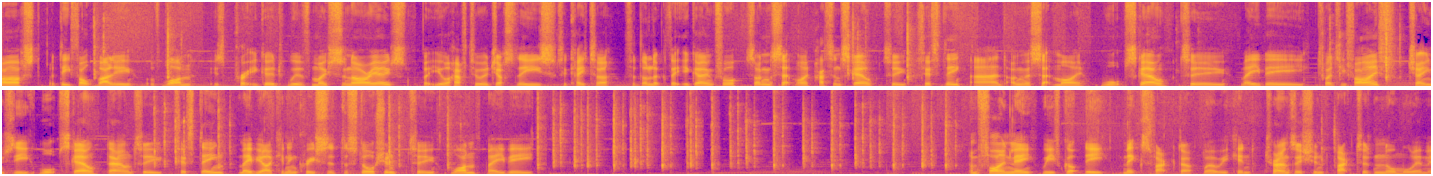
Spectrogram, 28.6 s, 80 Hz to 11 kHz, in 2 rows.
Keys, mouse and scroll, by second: 0.3 click, 5.6-6.9 scroll up 1, 7.5-9.1 drag, 11.4-12.7 drag, 13.1 click, 14.9 click, 17.3 click, 19.1-20.4 drag, 19.7 scroll down 2, 20.2 KP_0, 20.5-22.7 drag, 22.8 click, 22.8 scroll up 2, 23.4 click, 23.9 space, 25.0-26.4 drag, 26.8-27.3 scroll down 1, 27.3 scroll down 2, 27.5 space.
